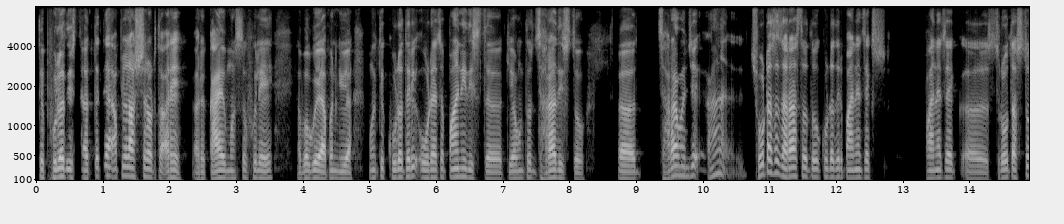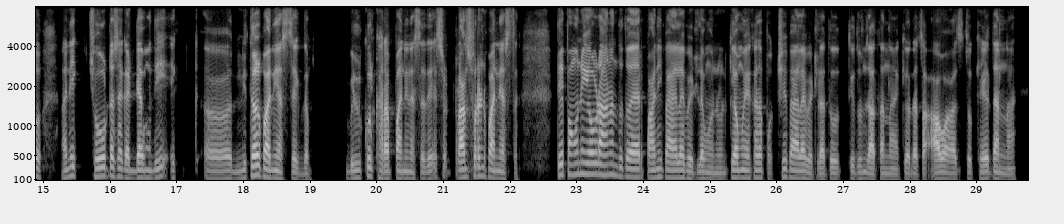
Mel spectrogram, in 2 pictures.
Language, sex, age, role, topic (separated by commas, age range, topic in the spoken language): Marathi, male, 35-39, guest, निसर्गात वेळ घालवल्यावर तुमच्या भावनांमध्ये कोणते बदल जाणवतात?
